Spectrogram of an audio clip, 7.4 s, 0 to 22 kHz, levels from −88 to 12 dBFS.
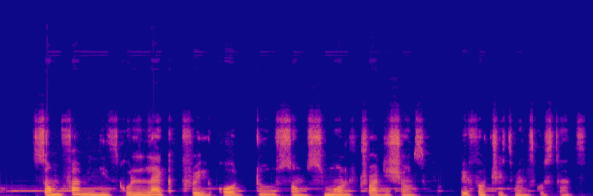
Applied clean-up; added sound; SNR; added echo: neural mask model RNNoise.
